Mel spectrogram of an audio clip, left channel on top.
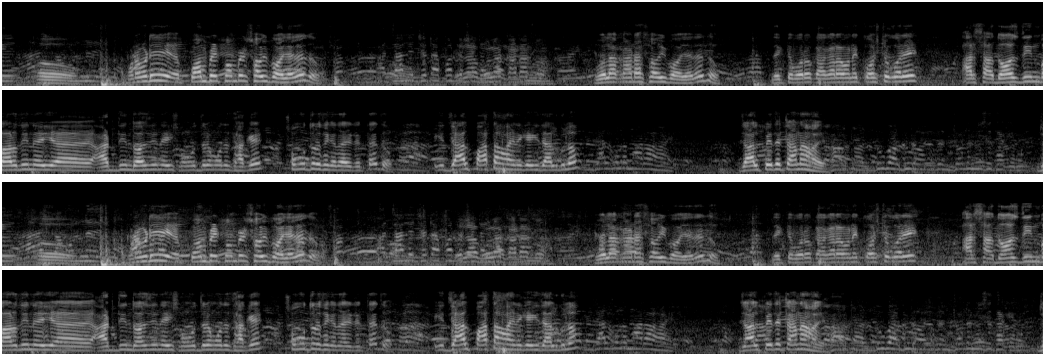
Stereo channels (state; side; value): normal; both; correlation 0.30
